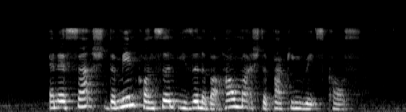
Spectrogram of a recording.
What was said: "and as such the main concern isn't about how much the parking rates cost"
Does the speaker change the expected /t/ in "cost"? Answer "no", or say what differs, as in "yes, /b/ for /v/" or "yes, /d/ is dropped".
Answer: yes, /t/ is dropped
